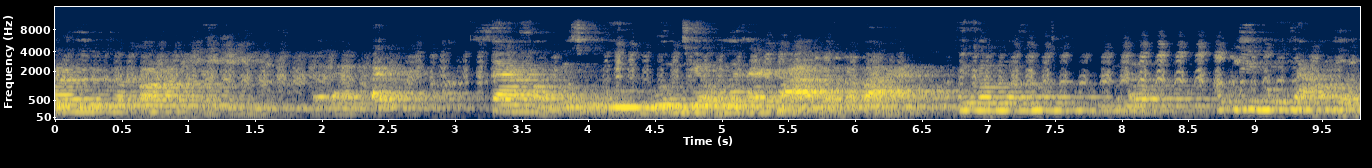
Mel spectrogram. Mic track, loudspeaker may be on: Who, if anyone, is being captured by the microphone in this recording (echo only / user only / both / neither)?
echo only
